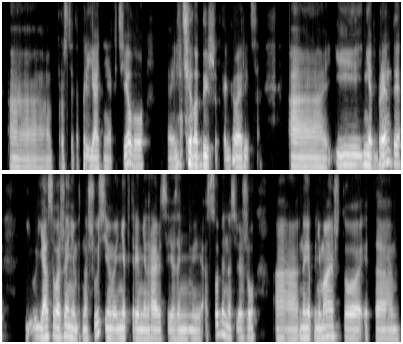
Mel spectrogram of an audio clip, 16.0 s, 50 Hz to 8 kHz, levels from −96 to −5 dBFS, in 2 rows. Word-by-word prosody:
Э, 95 -2 -5
просто 105 +2 -9
это - - -18
приятнее 105 -4 -2
к - - -22
телу, 115 -5 +1 0.4
э, 100 -1 -6
и 105 - -3
тело 125 -2 +6
дышит, 115 -1 0
как 105 - -6
говорится. 105 +1 -1 0.6
А, 105 -2 +1 0.2
и 125 0 +1
нет, 115 -4 +3
бренды, 130 +2 +3 0.4
и - - -10 0.2
я 120 +1 +5
с 125 - 0
уважением 120 -2 +3
отношусь, 110 +8 -3
и 115 - +2
мо 110 -1 +2
некоторые 115 0 +1
мне 105 0 +2
нравятся. 105 0 0
Я 105 0 -1
за 105 0 -2
ними 105 -1 -2
особенно 145 +2 -2
слежу, 115 +1 -4 0.4
а, 105 -1 -1
но 115 - 0
я 115 -1 +3
понимаю, 115 +3 +1
что 110 -4 +1
это, 105 -1 -3
110 Hz, 140 wpm, -23 LUFS, 105-120 Hz, 0.6 s, тело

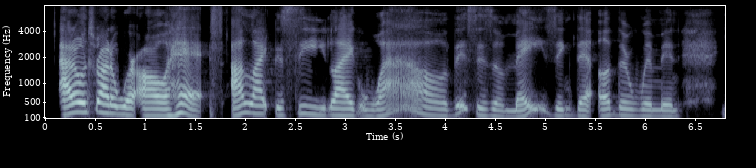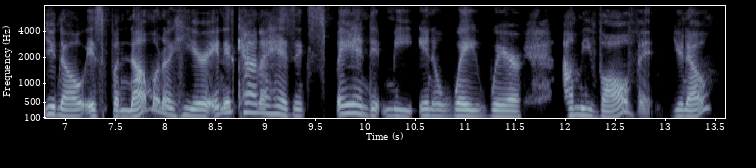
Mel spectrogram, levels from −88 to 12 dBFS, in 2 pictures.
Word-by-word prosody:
I 185 - +9
don't 245 +1 +9
try 240 -3 +7
to 210 - +5
wear 185 -3 +4
all 170 -1 +7
hats. 230 - +2
I - - +7
like 215 -3 +2
to 180 - -1
see, 190 0 -6
like, 165 -2 +4
"Wow. 165 +2 -2
This 340 - -4
is 165 -2 -5
amazing 160 - -3
that 160 - -1
other 170 +1 -1
women," 150 -2 -4 0.4
you 195 +1 -3
know, 155 -3 -2
"it's 145 -2 -3
phenomenal 150 +4 -3
here." 165 -2 -3
And - - -2
it 125 - -2
kinda 240 -2 -2
has 190 -5 -4
expanded 190 +3 -5
me 155 -3 -8
in 165 0 -5
a 155 - -6
way 150 0 -2
where 145 -1 -4 0.4
I'm 175 +2 -5
evolving. 140 -5 -4 0.2
You 150 - -7
know? 155 - -3
165 Hz, 170 wpm, -22 LUFS, 150-190 Hz, 0.4 s, I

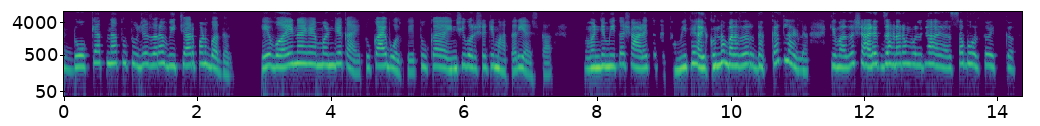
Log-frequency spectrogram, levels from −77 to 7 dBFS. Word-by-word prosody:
डोक्यात 250 +6 -1
ना 300 0 +3
तू 310 - -3
तुझे 285 0 -3
जरा 280 +2 0
विचार 265 +2 0
पण 295 0 0
बदल. 180 - -3 0.5
हे 240 +3 +3
वय 250 +3 +4
नाही 300 0 +4
हे 290 - +1
म्हणजे 275 +1 +1
काय? 210 -10 -4
तू 235 - -6
काय 265 0 +5
बोलते? 185 -7 -5
तू 250 - -3
काय 250 -2 0
80 220 +5 -2
वर्षाची 245 -1 -3
म्हातारी 220 0 -1
आहेस 155 - -10
का?" 155 -1 -11 0.5
म्हणजे 235 +3 +4
मी 255 0 +4
तर 280 - -1
शाळेतच 240 -2 0
आहे. - - -19
तर 200 - -9
मी 230 +3 +4
ते 300 - +3
ऐकून 240 +3 +4
ना 320 - +4
मला 265 -1 +3
जरा 275 +2 0
धक्काच 300 +8 -5
लागला. 245 - -1 0.3
की 260 - -2
माझा 245 +2 0
शाळेत 275 -2 +4
जाणारा 290 0 +2
मुलगा 285 0 -1
आहे 265 -3 -1
असं 230 +7 -5
बोलतोय 275 -2 -2
इतकं! 245 -1 -11
255 Hz, 195 wpm, -22 LUFS, 235-285 Hz, 0.5 s, काय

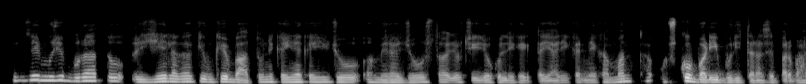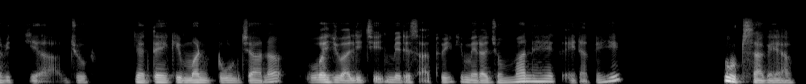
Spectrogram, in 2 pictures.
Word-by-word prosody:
जी, 180 +4 +2
मुझे 185 0 +5
बुरा 170 +1 +4
तो 160 -1 +1
ये 115 +5 +4
लगा 130 -1 +3
क्योंकि 125 -1 +2
बातों 110 -2 0
ने 120 - 0
कहीं 110 0 +2
न - - +5
कहीं 110 0 -1
जो 105 -1 +1 0.2
अ, - - -2
मेरा 100 -1 0
जोश 105 +2 -1
था, 110 -1 -1
जो 100 +2 -1
चीज़ों 100 -2 -3
को 105 - -4
लेके 95 0 -2
एक 85 - -5
तैयारी 90 +2 -3
करने 100 0 -6
का 100 +1 -5
मन 130 +7 +1
था 165 - -5
उसको 140 +6 +6
बड़ी 105 0 +6
बुरी 95 -1 0
तरह 90 -1 -1
से 95 +2 -5
प्रभावित 85 0 -5
किया। - - -10 0.2
जो 95 - -8
कहते 105 +1 -4
हैं 100 - +1
कि 105 - 0
मन 100 0 +1
टूट 95 -1 -5
जाना, 105 +8 -3 0.3
वही 105 0 +2
वाली 95 +1 0
चीज़ - - -6
मेरे 100 -2 -3
साथ 100 - -13
हुई 105 0 -4
कि 110 - -7
मेरा 95 -1 -1
जो 95 0 -6 0.2
मन 135 +1 +3
है 135 0 0
कहीं 90 -9 -14
न 75 - -8
कहीं 130 - -2 1.1
टूट-सा 125 - +6
गया। 90 0 -5
105 Hz, 210 wpm, -23 LUFS, 95-120 Hz, 1.1 s, उसको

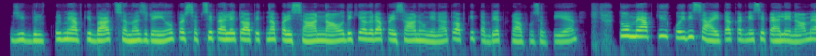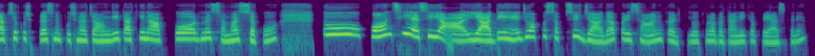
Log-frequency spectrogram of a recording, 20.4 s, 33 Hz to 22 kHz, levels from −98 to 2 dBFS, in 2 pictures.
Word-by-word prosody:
जी। 220 +2 -2
बिल्कुल, 205 +3 -3
मैं 240 0 +2
आपकी 230 +1 +1
बात 220 +3 +5
समझ 215 -1 0
रही 200 -2 +1
हूँ 235 +4 0
पर 260 - +3
सबसे 255 +1 0
पहले 240 -2 +4
तो 240 - +1
आप 225 +1 +4
इतना 235 +1 0
परेशान 210 -3 +3
ना 200 -2 +3
हो, 205 +2 +1
देखिए 235 +2 0
अगर 235 0 +2
आप 235 0 +4
परेशान 215 -1 +1
होंगे 190 -3 -2
ना 190 +2 -2
तो 240 +2 -2
आपकी 235 +3 -2
तबियत 200 -1 -4
ख़राब 190 -3 -4
हो 190 - -8
सकती 185 +1 -7
है। 200 +5 -2 0.5
तो 345 0 +5
मैं 330 0 +7
आपकी 325 +2 +4
कोई 285 -4 0
भी 315 +2 +2
सहायता 235 -7 +2
करने 230 -1 -3
से 245 +2 +1
पहले 205 -2 +2
ना 190 +2 -1
मैं 240 +2 -1
आपसे 235 +2 0
कुछ 260 -1 -8
प्रश्न 230 +1 -4
पूछना 215 0 -6
चाहूँगी 200 +3 -3
ताकि 235 +2 -2
ना 235 -3 +1
आपको 220 +3 -2
और 245 -1 -1
मैं 265 +1 -3
समझ 220 -3 -4
सकूँ। 205 0 -3 0.6
तो 415 -1 +3
कौन-सी 400 +8 +3
ऐसी 320 0 +1
अ, - - +4
या 205 -1 +3
यादें 220 +3 +3
हैं 245 +1 -1
जो 315 +4 -2
आपको 315 +2 -5
सबसे 310 +2 -5
ज़्यादा 205 -2 -2
परेशान 220 -3 -5
करती 180 -2 -9
हो? 185 - -8
थोड़ा 200 +1 -9
बताने 180 0 -9
का 195 - -14
प्रयास 170 -2 -10
करें। 200 +7 -13
225 Hz, 210 wpm, -22 LUFS, 200-250 Hz, 0.6 s, मैं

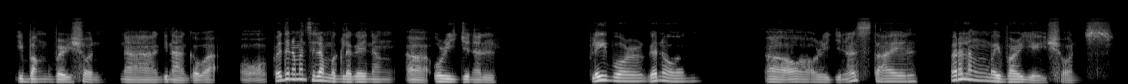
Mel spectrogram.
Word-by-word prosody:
ibang 125 -2 -1
version 110 -2 +1 0.2
na 110 -2 -4
ginagawa? 105 -2 -2 0.2
Oo, - - -7
pwede 180 +7 +3
naman 240 -1 +1
silang 190 -2 +5
maglagay 125 -1 +3
ng, 115 -2 -7 0.2
ah, 110 -2 -1
original 120 -5 +2 0.9
flavor, 155 -4 +4
ganun. 145 -4 0 0.7
Ah, 120 -2 0
o 120 -1 -3
original 110 +6 -4
style, 135 +1 -2 0.3
para 210 +5 +5
lang 190 -7 -1
may 145 -2 +6
variations. 100 -6 -2
125 Hz, 115 wpm, -23 LUFS, 110-145 Hz, 0.9 s, may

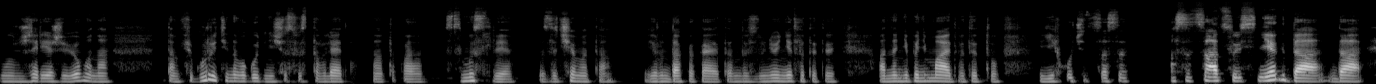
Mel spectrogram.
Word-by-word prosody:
мы 135 -1 -7
в - - -9
жаре 140 +1 -2
живём, 140 +5 -2
она 130 -3 -5 0.5
там 135 -2 -6
фигуры 185 +10 -1
эти 175 -3 -6
новогодние 140 -2 -4
щас 130 - -4
выставляет. 130 0 -4 0.2
Она 125 -1 -7
такая: 125 0 -7 0.2
"В - - -10
смысле? 130 -6 -3 0.2
Зачем 135 +3 -3
это? 130 -1 -8 0.3
Ерунда 135 0 -2
какая-то!" 125 0 -4
Ну, 130 - -9
то 130 - -8
есть, 130 -1 -11
у 135 - -7
неё 145 +2 -2
нет 145 0 -3
вот - - -9
этой 130 0 -9 0.4
она 140 +1 -1
не 145 +1 -3
понимает 150 -2 +2
вот 130 +1 -10
эту 130 -1 -8 0.3
ей 130 +1 -6
хочется 150 +1 -7
со 150 +2 -6 0.4
ассоциацию 165 +1 +5
снег 190 +7 +6
Да, 140 -3 +9
да. 140 -3 +6
135 Hz, 170 wpm, -27 LUFS, 130-150 Hz, 0.5 s, Да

